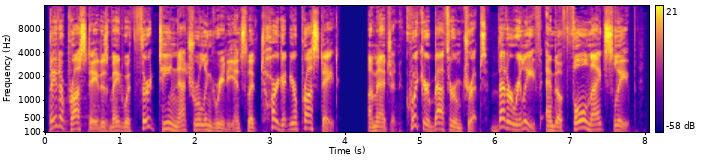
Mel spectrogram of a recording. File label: Announcer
